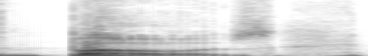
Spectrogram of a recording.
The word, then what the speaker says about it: Bose: it because every commercial on the planet says bose and so if they was really boze they would say the commercials boze and i said let's pick up the phone and call 1-800 bose whatever and see do they say hi you've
